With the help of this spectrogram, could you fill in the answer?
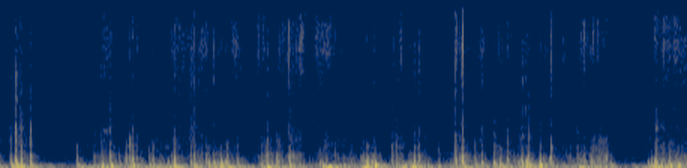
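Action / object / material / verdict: scrape / suede sneaker upper with mesh panel / suede / none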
